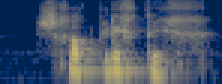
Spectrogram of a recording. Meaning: 1. tributary, obliged to pay a form of tribute 2. obliged, having some (notably moral) debt
- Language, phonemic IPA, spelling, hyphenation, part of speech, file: Dutch, /ˌsxɑtˈplɪx.təx/, schatplichtig, schat‧plich‧tig, adjective, Nl-schatplichtig.ogg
